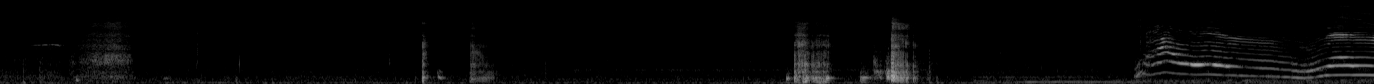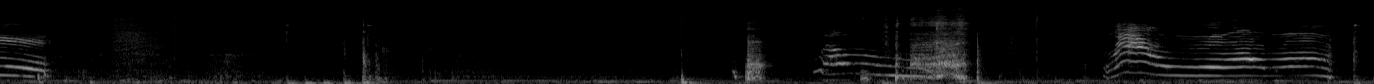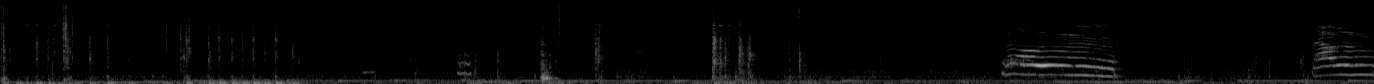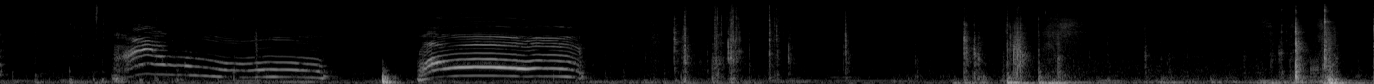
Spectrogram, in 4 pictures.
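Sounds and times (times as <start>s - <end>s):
cat meowing: 11.4s - 14.2s, 21.2s - 23.5s, 24.8s - 27.1s, 37.5s - 38.7s, 40.6s - 41.3s, 42.4s - 44.5s, 45.4s - 47.1s.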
